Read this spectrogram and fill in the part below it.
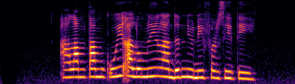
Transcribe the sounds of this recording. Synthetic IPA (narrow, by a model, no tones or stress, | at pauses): ʔalamt̪amkuwiʔalumnilandənjunifərsit̪i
